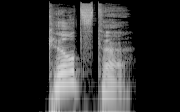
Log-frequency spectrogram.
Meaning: inflection of kürzen: 1. first/third-person singular preterite 2. first/third-person singular subjunctive II
- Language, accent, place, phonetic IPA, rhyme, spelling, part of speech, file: German, Germany, Berlin, [ˈkʏʁt͡stə], -ʏʁt͡stə, kürzte, verb, De-kürzte.ogg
